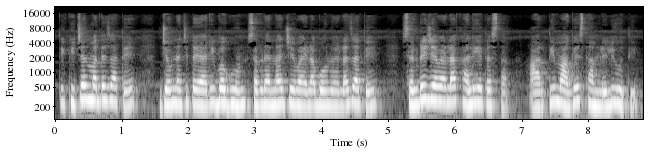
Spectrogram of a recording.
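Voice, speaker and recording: A woman reading a story aloud in an even, unhurried scripted narration. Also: on the high side.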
